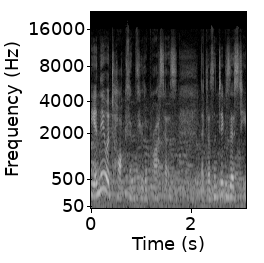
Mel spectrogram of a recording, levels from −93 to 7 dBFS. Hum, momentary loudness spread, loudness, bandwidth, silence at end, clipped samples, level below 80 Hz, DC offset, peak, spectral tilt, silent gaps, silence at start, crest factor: none; 12 LU; -29 LUFS; 17 kHz; 0 s; under 0.1%; -54 dBFS; under 0.1%; -8 dBFS; -4 dB/octave; none; 0 s; 20 dB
